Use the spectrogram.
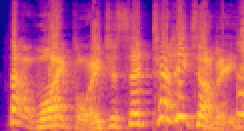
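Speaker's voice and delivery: high, loud incredulous outburst with laughter; shouting. Retold or imitated. Woman MP reacting in Parliament, mock shouting. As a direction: imitate a scandalised MP yelling, laugh bubbling under. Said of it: "just shouted".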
